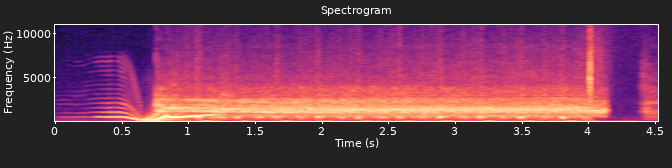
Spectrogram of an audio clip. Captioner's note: screaming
